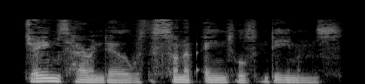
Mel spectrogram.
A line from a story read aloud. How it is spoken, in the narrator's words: she said softly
